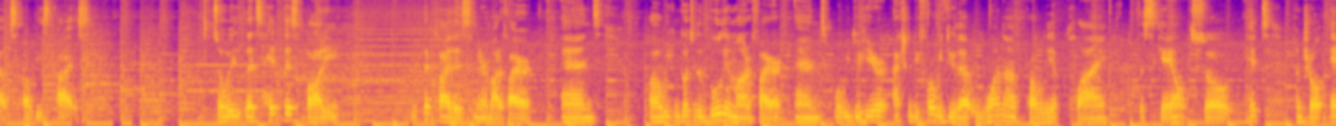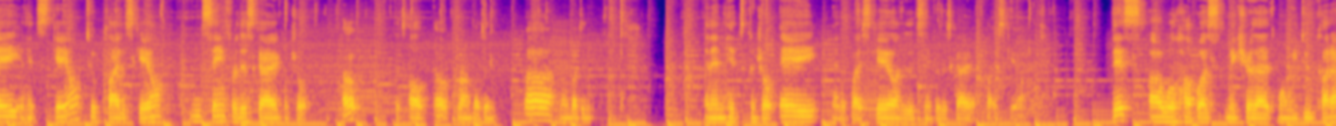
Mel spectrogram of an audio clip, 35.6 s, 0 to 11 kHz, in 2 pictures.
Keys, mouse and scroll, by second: 0.2 middle click, 2.4 right click, 5.6 click, 6.8 click, 11.5 right click, 14.5 ctrl+a, 18.8 right click, 21.2 alt+a, 23.9 space, 25.5 click, 27.6 ctrl+a, 29.4 right click, 29.7 ctrl+a, 31.8 middle click, 34.3 right click.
